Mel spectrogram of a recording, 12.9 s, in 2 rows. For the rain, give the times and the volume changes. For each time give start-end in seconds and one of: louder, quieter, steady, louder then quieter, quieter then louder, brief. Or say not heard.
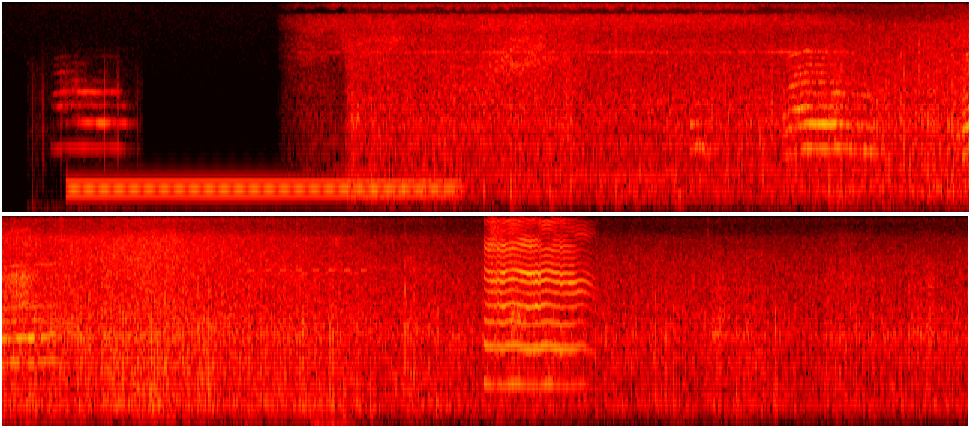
2.2-12.8 louder then quieter.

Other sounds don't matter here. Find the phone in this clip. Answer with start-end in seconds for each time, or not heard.
0.4-3.1, 8.1-8.9.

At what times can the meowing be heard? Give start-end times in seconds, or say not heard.
0.1-0.9, 4.5-6.9, 9.7-10.4.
